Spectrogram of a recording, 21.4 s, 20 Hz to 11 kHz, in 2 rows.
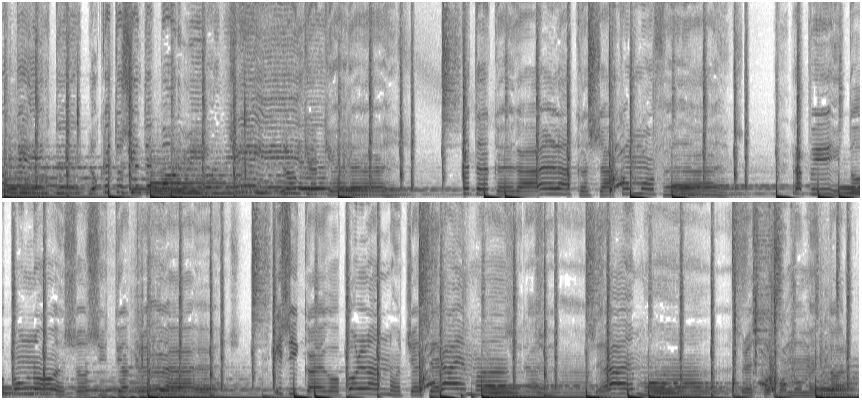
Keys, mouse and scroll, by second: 1.9 Up, 11.4-18.6 drag, 18.9-19.4 scroll up 1, 19.4-20.4 middle click, 20.5-21.1 drag.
